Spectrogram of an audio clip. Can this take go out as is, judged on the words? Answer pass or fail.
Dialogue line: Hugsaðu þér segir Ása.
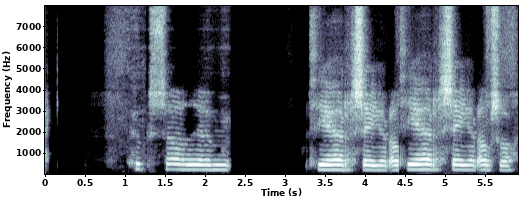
fail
